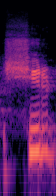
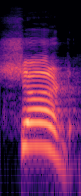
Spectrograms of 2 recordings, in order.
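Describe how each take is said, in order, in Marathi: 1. स्वर 'i' आवाज आहे. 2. स्वर 'er' आवाज आहे.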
